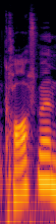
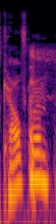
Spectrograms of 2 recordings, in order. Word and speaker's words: Kaufmann: saying it right because i'm used to saying kaufman but it's kaufman it is it's just like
